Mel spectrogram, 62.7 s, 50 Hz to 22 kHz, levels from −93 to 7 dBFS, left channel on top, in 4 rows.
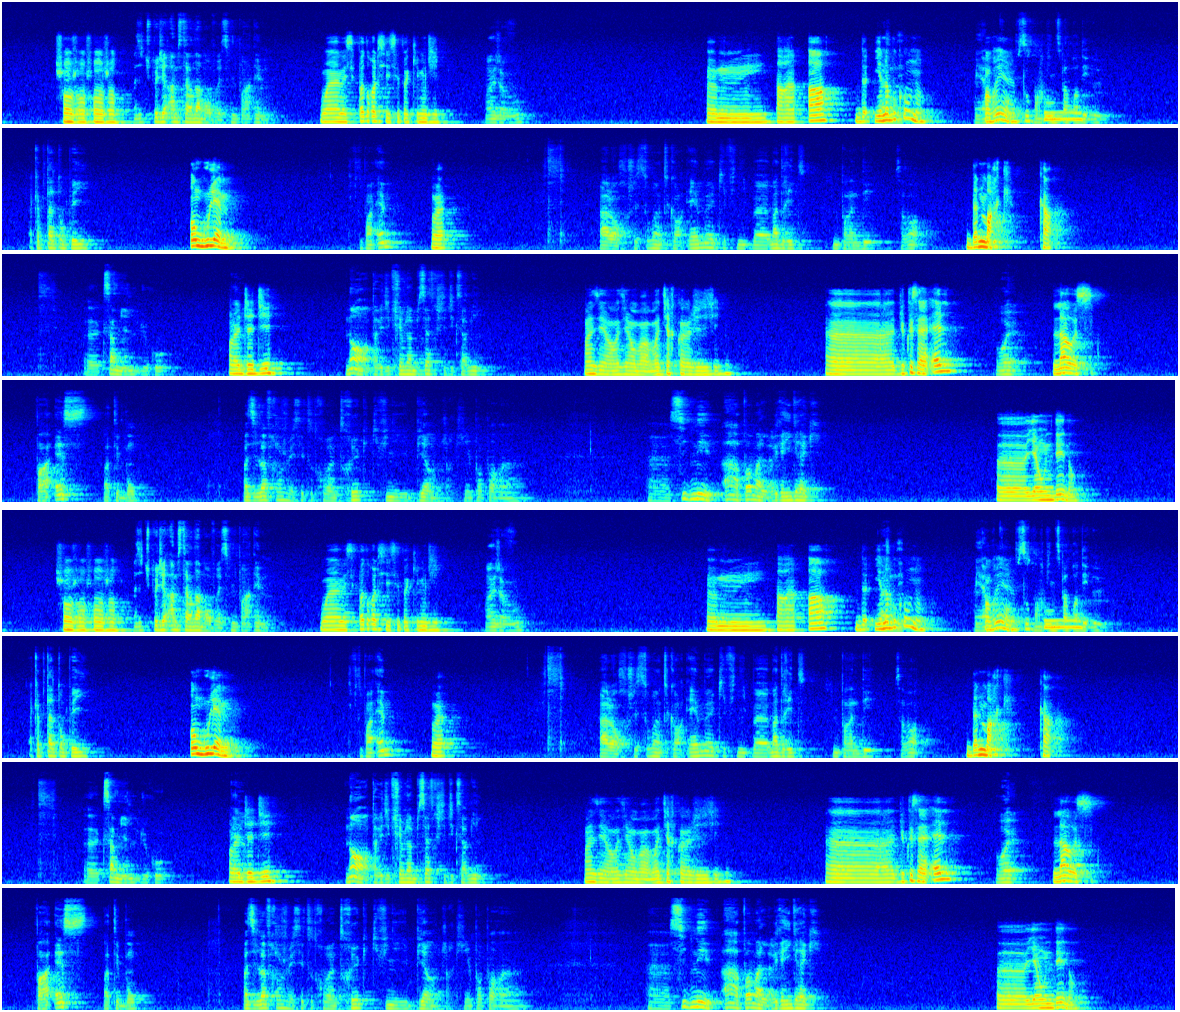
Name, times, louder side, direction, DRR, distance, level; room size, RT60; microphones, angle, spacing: voice 1, 0.7-1.6 4.3-5.8 9.4-11.1 11.4-12.3 13.1-13.5 13.9-14.4 18.2-18.8 21.4-21.6 28.5-29.1 29.5-29.7 34.4-35.0 39.1-41.1 42.3-44.1 45.4-45.9 60.3-61.4, left 1 dB, 25° left, 1.0 m, -24 dB
voice 2, 1.8-3.6 6.4-7.0 11.7-12.1 13.0-14.7 16.0-16.9 20.4-21.0 23.0-23.2 23.7-26.4 26.8-27.3 27.7-28.0 31.8-32.0 32.5-33.6 34.4-34.7 35.9-37.8 44.6-45.0 47.5-48.1 48.4-48.9 50.3-54.0 55.6-58.0, right 2 dB, 20° right, 1.1 m, -36 dB
23.5 x 17.0 x 6.7 m
head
